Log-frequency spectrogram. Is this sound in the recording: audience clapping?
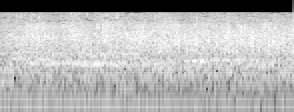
yes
